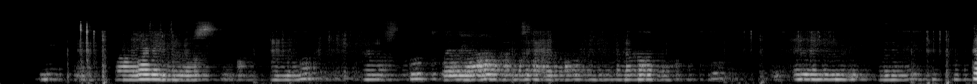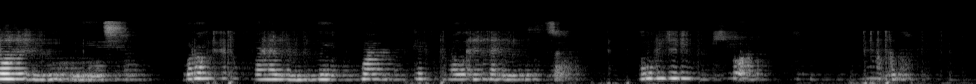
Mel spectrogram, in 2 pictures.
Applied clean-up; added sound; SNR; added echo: neural mask model DeepFilterNet 3.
